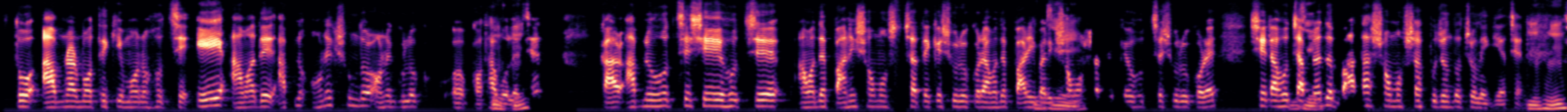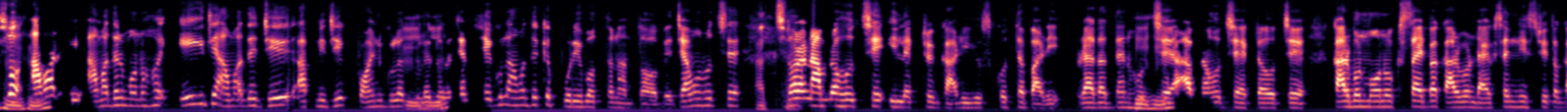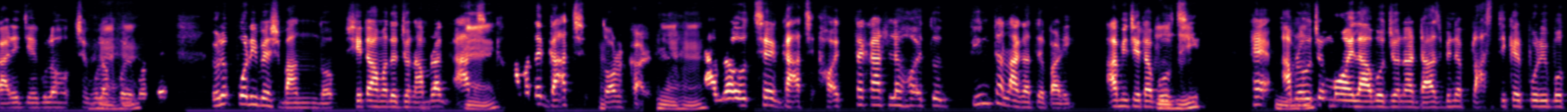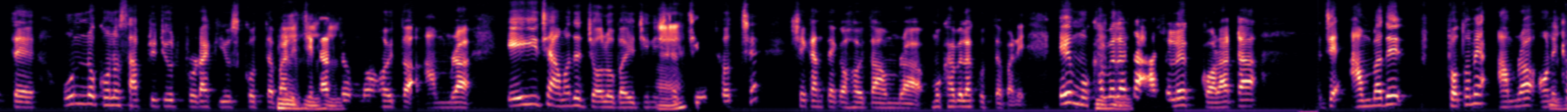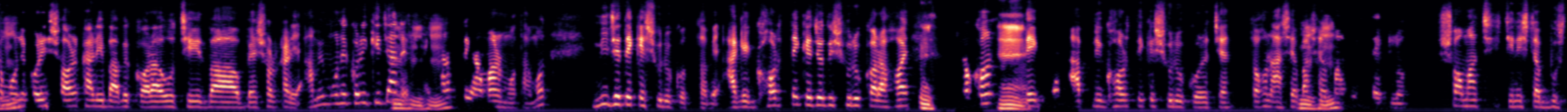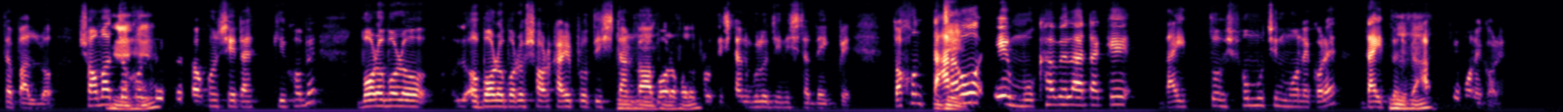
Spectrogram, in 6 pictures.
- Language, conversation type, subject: Bengali, unstructured, বিশ্বব্যাপী জলবায়ু পরিবর্তনের খবর শুনলে আপনার মনে কী ভাবনা আসে?
- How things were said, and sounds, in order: mechanical hum; static; distorted speech; other background noise; tapping; "মোকাবেলা" said as "মোখাবেলা"; "মোকাবেলাটা" said as "মোখাবেলাটা"; "সরকারিভাবে" said as "সরকারিবাবে"; "থেকে" said as "তেকে"; scoff; "সমাজ" said as "সমাচ"; "মোকাবেলাটাকে" said as "মোখাবেলাটাকে"; "সমীচীন" said as "সম্মুচীন"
